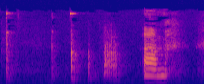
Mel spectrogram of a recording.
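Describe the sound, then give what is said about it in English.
A small, inexpensive bell with detailed engravings gives a few quiet, short metallic clinks, then one longer tinkling ring near the end; the ringing is soft and thin rather than loud. “Now, this one doesn't have a loud ringer by any stretch of the imagination.”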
